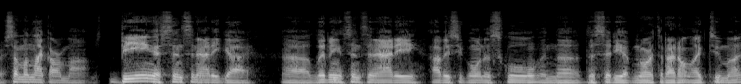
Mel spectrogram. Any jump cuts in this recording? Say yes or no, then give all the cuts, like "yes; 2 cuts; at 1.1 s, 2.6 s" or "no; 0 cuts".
yes; 1 cut; at 1.0 s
